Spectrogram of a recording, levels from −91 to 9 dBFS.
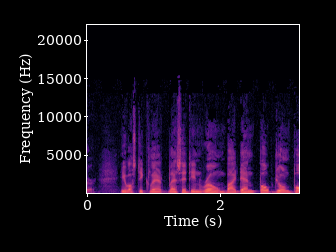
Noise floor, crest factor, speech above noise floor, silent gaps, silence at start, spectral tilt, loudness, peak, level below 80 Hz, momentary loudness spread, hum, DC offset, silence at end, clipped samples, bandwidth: -49 dBFS; 18 dB; 21 dB; none; 0 s; -6 dB/octave; -29 LUFS; -10 dBFS; -74 dBFS; 5 LU; none; under 0.1%; 0 s; under 0.1%; 14 kHz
